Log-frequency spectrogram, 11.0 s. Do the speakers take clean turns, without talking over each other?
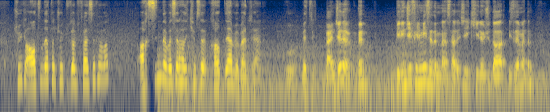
Yes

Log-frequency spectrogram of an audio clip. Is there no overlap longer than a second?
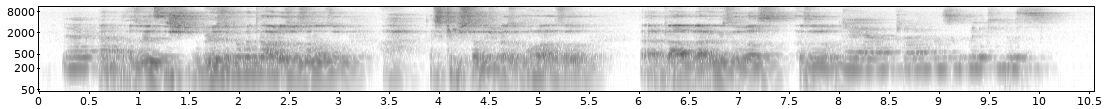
Yes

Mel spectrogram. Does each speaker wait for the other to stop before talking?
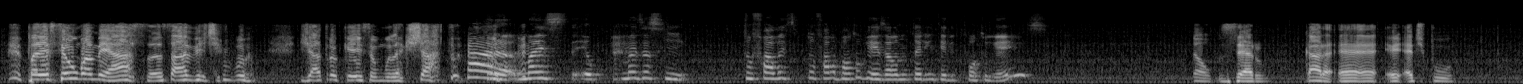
Yes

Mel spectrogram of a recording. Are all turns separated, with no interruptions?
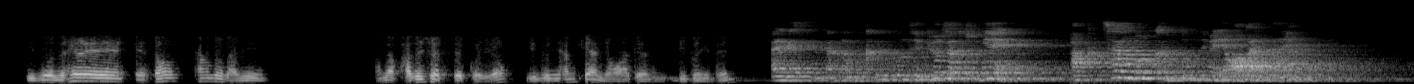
Yes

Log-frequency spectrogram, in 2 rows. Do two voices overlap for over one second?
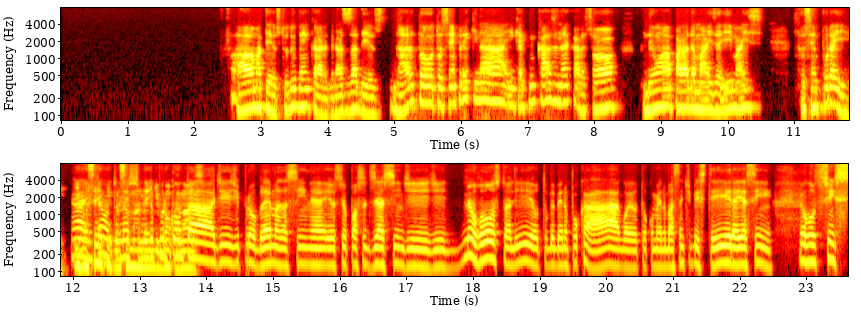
Yes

